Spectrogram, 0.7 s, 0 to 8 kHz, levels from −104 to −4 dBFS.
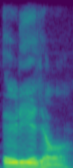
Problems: constant background noise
